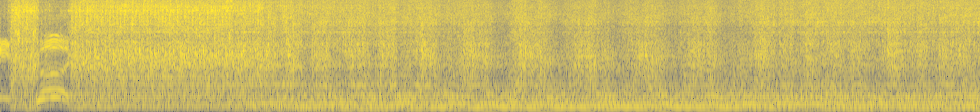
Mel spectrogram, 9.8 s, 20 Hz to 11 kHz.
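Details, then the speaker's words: Land Rover Defender 2.5 naturally aspirated diesel on first start after fitting new injectors: cranks and catches at once, then settles into an even clatter with a steady beat and no misfire; the manifold is evenly hot. Healthy diesel idle. "nice nice function turn it off the manifold is nice and evenly hot those injectors are firing perfectly"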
